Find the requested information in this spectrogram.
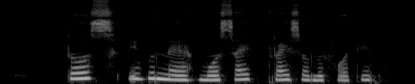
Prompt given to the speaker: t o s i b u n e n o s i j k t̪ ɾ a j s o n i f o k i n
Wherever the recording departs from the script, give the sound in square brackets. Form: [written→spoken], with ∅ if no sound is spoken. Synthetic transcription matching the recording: t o s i b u n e [n→m] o s [i→a] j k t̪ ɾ a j s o [n→m] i f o [k→t] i n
